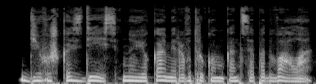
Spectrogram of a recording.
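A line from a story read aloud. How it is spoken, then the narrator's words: Wary vampire whisper. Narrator (Russian): шепнул вампир, опасливо озираясь по сторонам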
